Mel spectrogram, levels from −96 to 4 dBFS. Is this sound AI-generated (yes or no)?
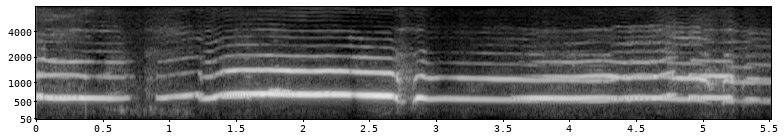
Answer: yes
